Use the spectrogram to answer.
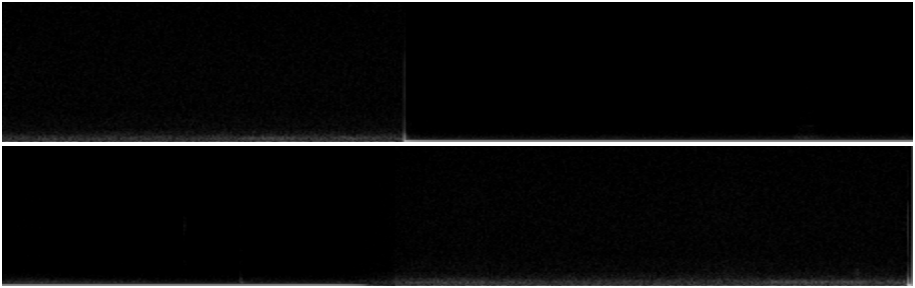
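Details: Steady low pure tone lasting about four seconds against quiet room noise; audiometry beep from headphones in a simulated hearing test during an acted ASMR ear exam.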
